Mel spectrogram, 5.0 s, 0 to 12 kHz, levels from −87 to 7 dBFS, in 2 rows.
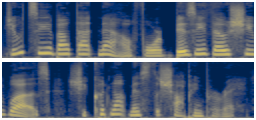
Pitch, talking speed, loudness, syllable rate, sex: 225 Hz, 215 wpm, -18 LUFS, 5.0 syllables/s, female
